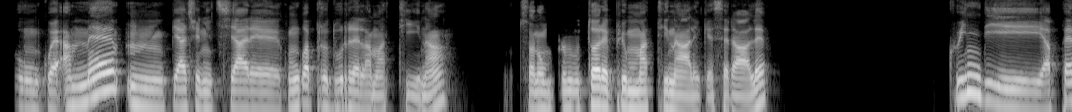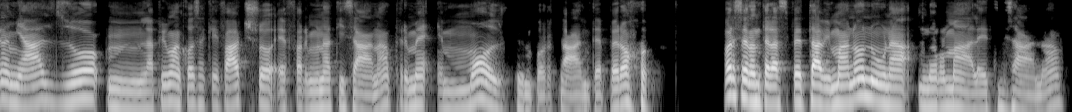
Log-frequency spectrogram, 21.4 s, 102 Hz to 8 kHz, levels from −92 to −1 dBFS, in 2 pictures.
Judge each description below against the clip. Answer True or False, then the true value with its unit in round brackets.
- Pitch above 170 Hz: False (120 Hz)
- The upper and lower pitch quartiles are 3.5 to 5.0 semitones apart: True (4.1 semitones)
